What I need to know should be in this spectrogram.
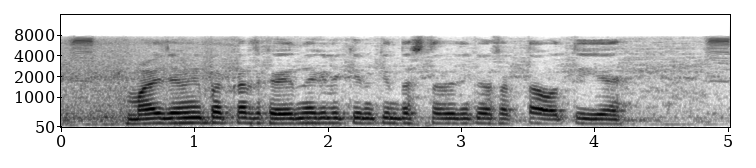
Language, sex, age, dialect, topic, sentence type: Hindi, male, 25-30, Awadhi Bundeli, banking, question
